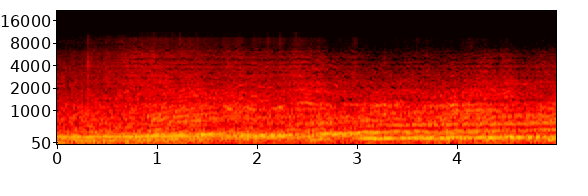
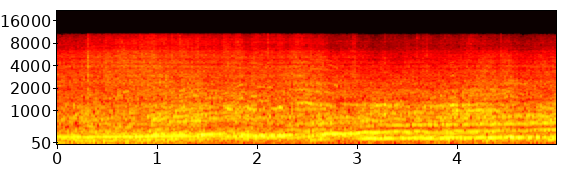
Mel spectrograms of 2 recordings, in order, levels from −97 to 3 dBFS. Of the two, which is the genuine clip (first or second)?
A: second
